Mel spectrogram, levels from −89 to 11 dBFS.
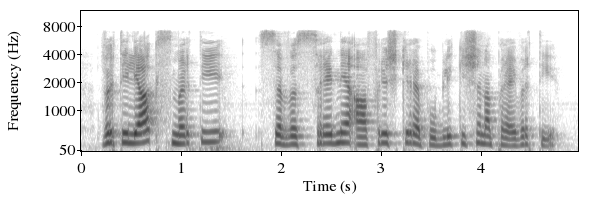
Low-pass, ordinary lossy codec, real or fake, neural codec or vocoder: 7.2 kHz; none; real; none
